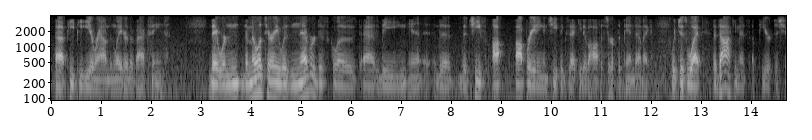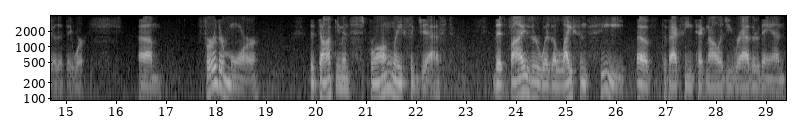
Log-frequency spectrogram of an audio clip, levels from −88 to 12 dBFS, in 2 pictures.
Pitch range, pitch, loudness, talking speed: 80-95 Hz, 85 Hz, -27 LUFS, 120 wpm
